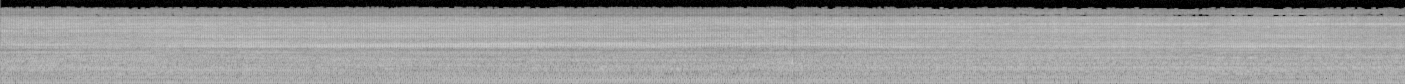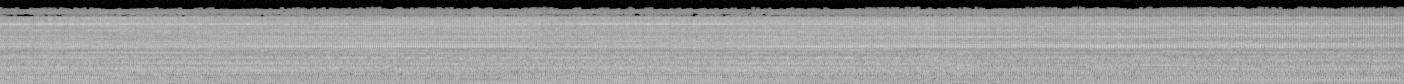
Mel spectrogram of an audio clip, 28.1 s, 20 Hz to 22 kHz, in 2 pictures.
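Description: Yamaha Serow 250's air-cooled single-cylinder four-stroke engine running at a steady cruise. Its pitch rises and falls gently with the throttle.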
